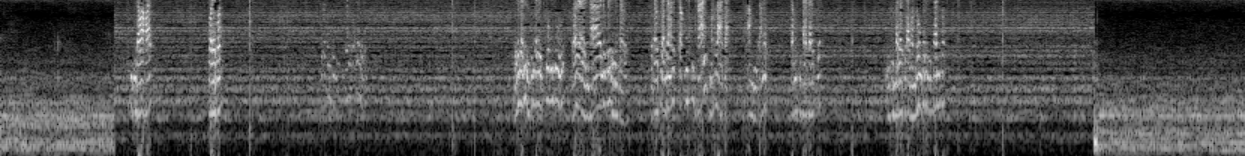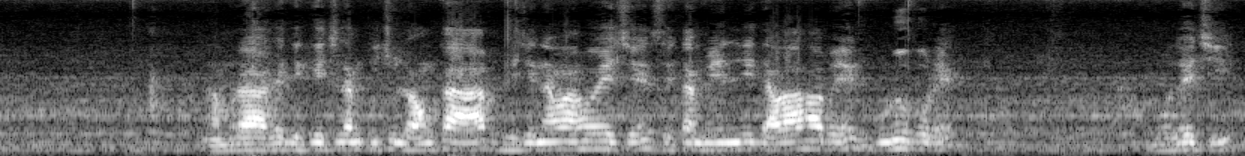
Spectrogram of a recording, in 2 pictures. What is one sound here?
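Hot oil sizzles steadily in a pan.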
